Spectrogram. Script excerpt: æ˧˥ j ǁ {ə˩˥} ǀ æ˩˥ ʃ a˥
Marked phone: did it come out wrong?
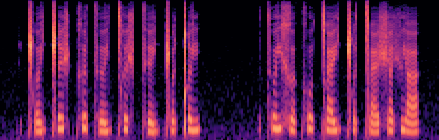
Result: no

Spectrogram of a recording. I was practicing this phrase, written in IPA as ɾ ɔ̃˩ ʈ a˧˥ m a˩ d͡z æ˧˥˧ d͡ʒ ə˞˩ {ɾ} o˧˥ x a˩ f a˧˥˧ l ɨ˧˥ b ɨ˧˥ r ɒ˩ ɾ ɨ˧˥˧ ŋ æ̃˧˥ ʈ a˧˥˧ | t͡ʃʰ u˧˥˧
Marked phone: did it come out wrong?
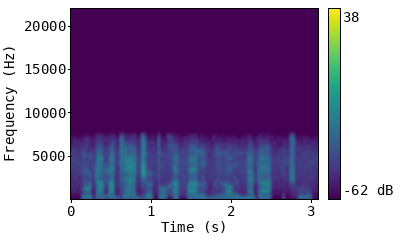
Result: yes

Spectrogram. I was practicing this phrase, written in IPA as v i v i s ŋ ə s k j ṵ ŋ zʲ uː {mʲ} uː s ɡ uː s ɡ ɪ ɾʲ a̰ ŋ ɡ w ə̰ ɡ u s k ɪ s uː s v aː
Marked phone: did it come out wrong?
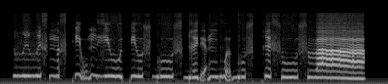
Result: yes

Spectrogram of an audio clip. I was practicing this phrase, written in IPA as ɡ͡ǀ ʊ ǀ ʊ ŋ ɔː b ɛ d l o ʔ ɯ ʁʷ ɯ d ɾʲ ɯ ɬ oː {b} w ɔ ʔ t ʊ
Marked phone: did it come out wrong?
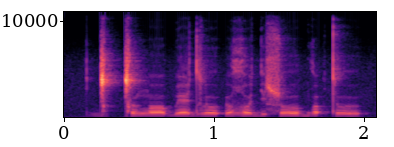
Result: no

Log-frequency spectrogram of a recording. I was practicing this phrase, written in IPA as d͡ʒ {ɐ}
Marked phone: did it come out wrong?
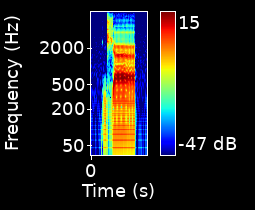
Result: yes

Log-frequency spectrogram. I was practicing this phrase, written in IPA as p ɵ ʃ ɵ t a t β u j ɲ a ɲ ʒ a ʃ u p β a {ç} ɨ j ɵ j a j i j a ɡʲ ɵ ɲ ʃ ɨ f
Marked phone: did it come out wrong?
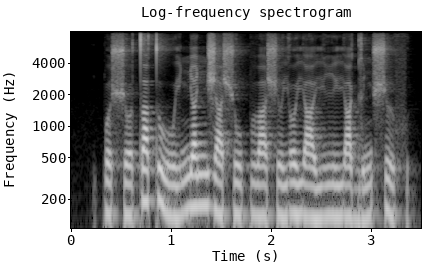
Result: yes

